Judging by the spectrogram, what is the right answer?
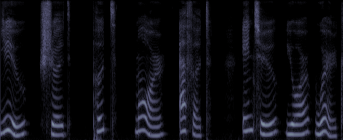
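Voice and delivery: very slow reading, phrase by phrase.

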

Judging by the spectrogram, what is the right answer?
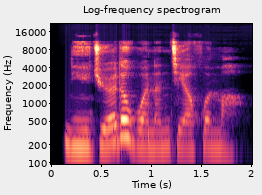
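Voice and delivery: usual speaking voice

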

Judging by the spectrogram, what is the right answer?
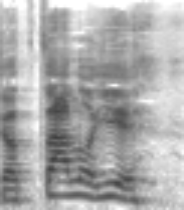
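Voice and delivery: accent from southern China. Saying a book title after listeners mocked the accent: southern Chinese accent. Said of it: "那我就用南方口音来念这本书的名字".

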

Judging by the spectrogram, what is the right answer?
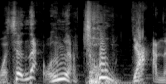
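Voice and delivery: put-on anger. A storyteller acts out an enraged person's threat, retelling an angry threat. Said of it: "就他妈这法老气呀".

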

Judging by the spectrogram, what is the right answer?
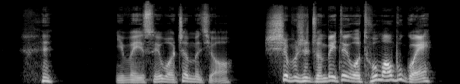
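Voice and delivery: put-on snarling voice.

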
